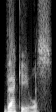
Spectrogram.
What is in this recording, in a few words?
"vacuous", American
